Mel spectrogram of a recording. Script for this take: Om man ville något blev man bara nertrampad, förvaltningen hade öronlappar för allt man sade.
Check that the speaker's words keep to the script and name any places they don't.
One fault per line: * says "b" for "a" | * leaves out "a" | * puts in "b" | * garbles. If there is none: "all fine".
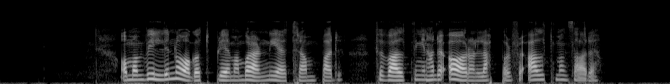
all fine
